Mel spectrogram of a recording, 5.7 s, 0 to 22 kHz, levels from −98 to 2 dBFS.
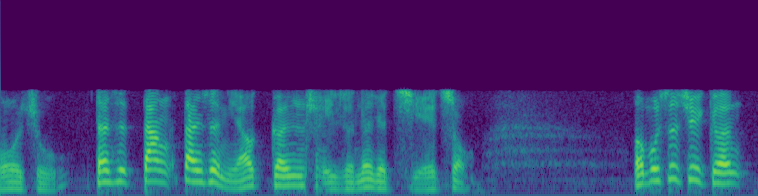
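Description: Between 2.24 and 2.47 s the speech breaks up with lost AMR speech frames: about 80 ms of frames fail, scattered over 160 ms, the longest run 60 ms. The decoder fills each gap by repeating the last good pitch and vocal tract settings at falling gain, so the sound smears into a brief drawn-out, fading warble. Unlike a plain dropout, there is no hard silence or click. The speech returns weak or rough for a moment, through narrowband AMR-NB audio capped at 4 kHz.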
